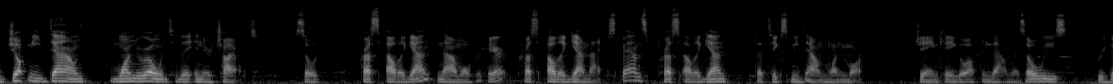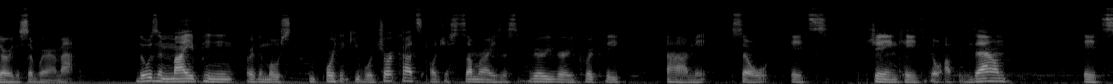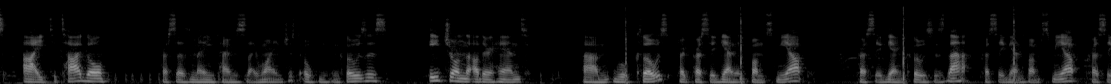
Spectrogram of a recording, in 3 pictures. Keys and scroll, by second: 3.5 l, 8.8-12.5 typing, 19.5-25.2 typing, 26.5-28.5 typing.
